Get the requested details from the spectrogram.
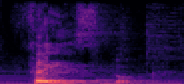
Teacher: A sílaba tônica está no face.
